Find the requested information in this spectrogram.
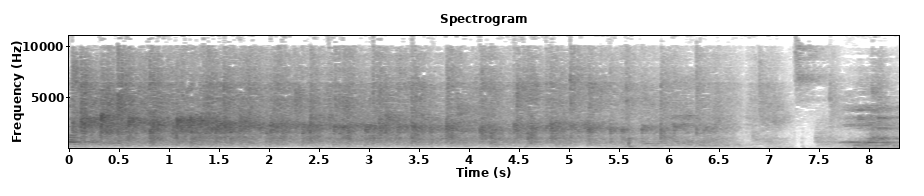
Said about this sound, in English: Hallelujah. Let's give God a clap.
